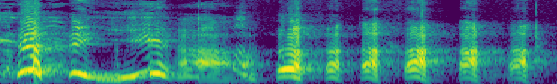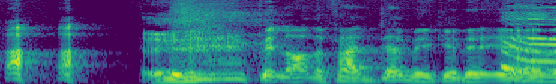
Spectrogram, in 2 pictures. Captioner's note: laughing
